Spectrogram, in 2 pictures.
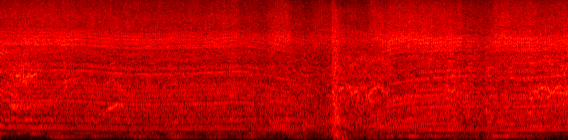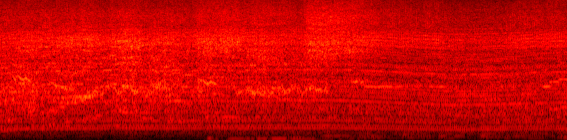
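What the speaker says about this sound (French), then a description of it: "Les voitures sont au coude à coude." Race cars from the Mafia video game roar steadily together in a close racing pack, engines droning and whining continuously with a brief sharp thump partway through, a speaking voice also present.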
